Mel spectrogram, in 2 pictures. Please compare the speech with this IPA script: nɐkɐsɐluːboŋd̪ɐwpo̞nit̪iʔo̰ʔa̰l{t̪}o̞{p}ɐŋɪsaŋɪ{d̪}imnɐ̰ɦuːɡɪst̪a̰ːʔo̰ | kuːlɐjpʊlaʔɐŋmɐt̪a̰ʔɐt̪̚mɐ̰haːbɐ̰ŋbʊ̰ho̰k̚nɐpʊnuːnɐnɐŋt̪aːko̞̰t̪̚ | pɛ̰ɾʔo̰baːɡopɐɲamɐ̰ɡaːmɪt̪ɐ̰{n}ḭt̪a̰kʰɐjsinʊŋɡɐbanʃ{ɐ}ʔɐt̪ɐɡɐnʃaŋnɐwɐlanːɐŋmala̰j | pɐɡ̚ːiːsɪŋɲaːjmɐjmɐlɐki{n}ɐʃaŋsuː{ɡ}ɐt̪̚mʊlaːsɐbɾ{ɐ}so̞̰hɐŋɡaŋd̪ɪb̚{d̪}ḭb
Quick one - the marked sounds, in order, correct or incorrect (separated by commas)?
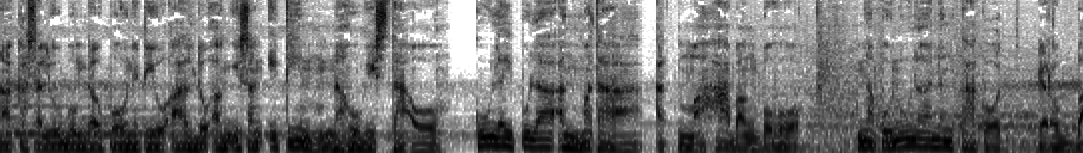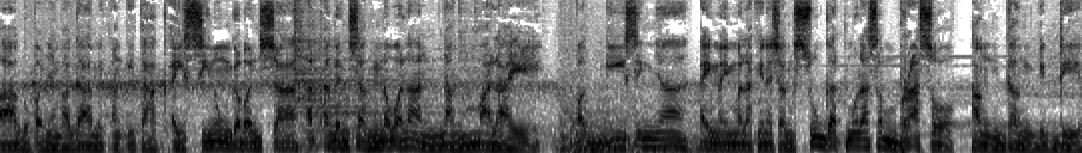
incorrect, incorrect, incorrect, incorrect, incorrect, correct, correct, incorrect, correct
